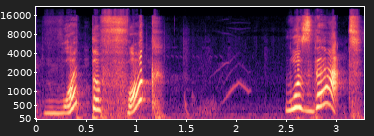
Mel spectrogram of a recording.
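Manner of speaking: slow then high loud disbelief; stunned outburst. Real, not acted. Streamer shocked by sudden game event, stunned outburst. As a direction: react in shock at the screen.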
